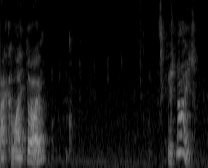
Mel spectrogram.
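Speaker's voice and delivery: words spoken around a mouthful of food. Tasting a chutney and reviewing it, talking with mouth full. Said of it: "Excuse me talking my mouth full".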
